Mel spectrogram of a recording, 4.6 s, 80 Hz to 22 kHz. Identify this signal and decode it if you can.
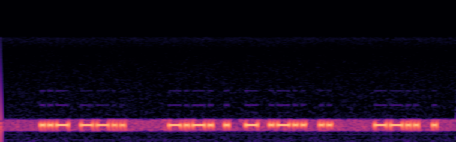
Morse code, heard as a keyed tone, about 30 wpm, 560 Hz. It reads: UZ CETLI ZE
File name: Archiv / CUC179 / ok1fhi cul179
